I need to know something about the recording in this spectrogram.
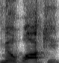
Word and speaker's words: Milwaukee: And real quick, just for Clayton, because Milwaukee does rhyme with hockey.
